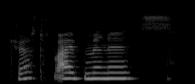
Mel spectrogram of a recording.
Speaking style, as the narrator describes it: Harry pleaded

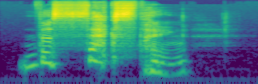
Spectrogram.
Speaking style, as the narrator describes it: He laughs outright

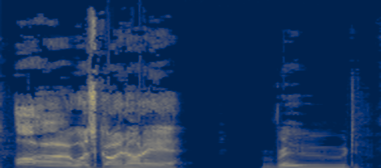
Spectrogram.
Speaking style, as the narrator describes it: Rich Green shouts

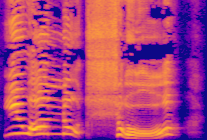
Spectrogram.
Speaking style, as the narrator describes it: said Matron loudly so everyone could hear

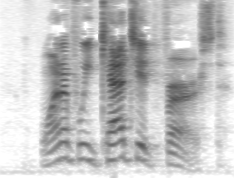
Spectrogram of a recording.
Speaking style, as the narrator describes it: Ernie called out

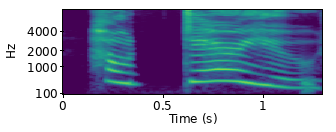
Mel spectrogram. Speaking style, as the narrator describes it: shouted

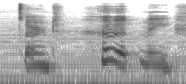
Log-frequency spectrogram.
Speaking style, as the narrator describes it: whimpers

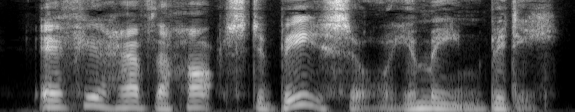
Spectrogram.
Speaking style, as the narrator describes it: said I, in a virtuous and superior tone

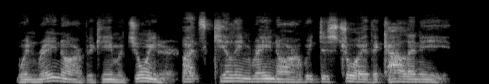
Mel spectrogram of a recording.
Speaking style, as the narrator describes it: Teezar rasped

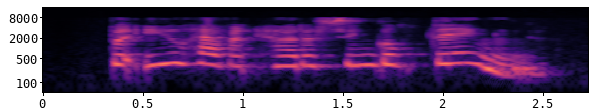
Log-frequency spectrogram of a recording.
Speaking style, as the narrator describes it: Benny suddenly cried with contrition

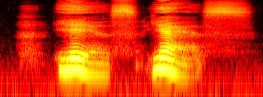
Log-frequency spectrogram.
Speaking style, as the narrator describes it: Crowley says softly

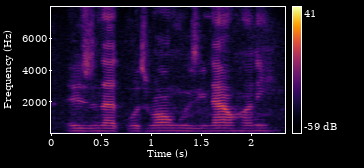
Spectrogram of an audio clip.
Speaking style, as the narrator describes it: he asked

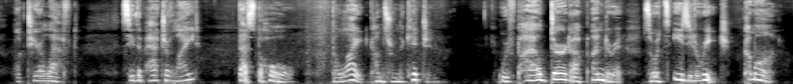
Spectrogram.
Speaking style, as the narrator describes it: said softly

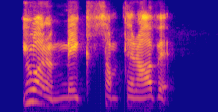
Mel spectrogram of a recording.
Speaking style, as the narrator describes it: Daniel asked in his best tough guy voice

